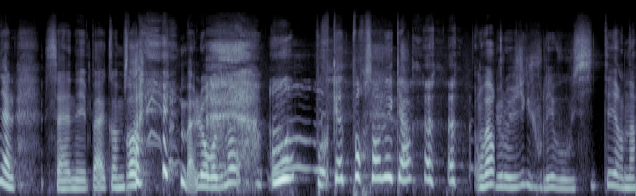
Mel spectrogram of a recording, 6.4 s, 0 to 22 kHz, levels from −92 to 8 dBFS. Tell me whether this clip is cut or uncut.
cut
